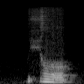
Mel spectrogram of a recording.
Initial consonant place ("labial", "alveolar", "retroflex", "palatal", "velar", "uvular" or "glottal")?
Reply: palatal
